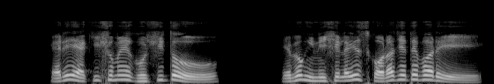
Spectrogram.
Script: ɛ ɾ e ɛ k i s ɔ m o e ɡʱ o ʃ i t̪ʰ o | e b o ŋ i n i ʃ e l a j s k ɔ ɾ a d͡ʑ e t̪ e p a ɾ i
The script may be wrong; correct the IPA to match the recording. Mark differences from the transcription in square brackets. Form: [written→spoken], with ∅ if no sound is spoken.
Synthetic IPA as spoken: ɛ ɾ e ɛ k i [s→ʃ] ɔ m [o→ɔ] e ɡʱ o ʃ i [t̪ʰ→t̪] o | e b o ŋ i n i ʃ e l a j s k ɔ ɾ a d͡ʑ e t̪ e p a ɾ [i→e]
